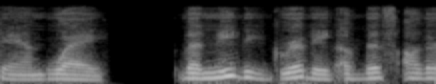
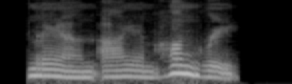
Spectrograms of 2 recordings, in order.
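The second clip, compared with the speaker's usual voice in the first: ventriloquist's puppet voice; 4 semitones higher than usual. Explaining a talking puppet show, voicing the puppet's line in a puppet voice. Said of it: "when the puppet says".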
